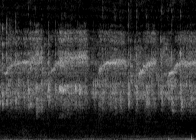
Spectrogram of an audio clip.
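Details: Dense high twittering of swiftlets moving into a swiftlet house nest, punctuated by thin rising whistles and a soft knock near the end.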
